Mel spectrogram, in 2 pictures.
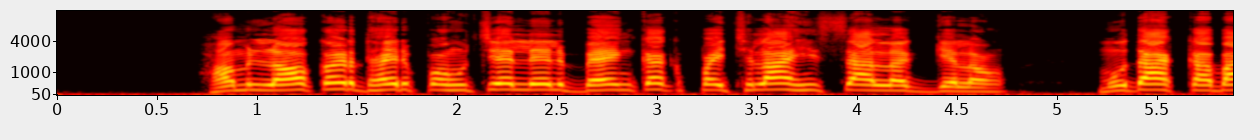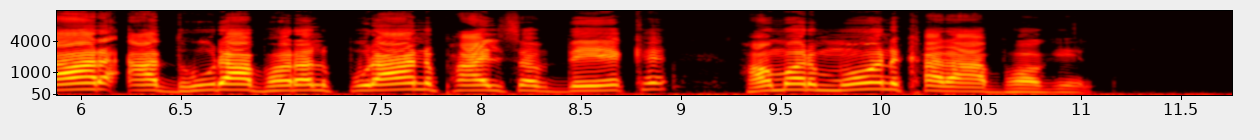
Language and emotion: Maithili, disgusted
